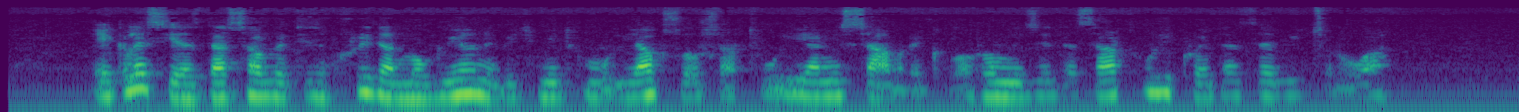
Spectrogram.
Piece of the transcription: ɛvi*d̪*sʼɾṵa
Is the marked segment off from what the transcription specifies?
yes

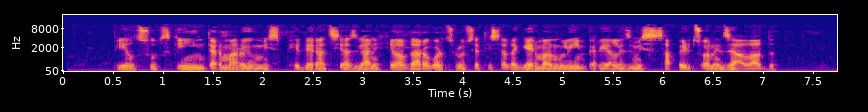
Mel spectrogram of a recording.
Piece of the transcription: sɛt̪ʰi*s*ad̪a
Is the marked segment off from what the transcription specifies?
no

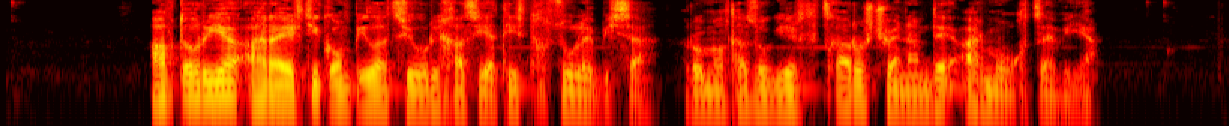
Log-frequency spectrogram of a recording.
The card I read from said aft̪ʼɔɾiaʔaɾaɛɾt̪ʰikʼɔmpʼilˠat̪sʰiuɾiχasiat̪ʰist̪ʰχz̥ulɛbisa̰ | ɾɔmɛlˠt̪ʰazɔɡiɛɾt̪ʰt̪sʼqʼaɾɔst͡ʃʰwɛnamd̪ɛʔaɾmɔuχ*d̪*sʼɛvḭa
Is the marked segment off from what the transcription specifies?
yes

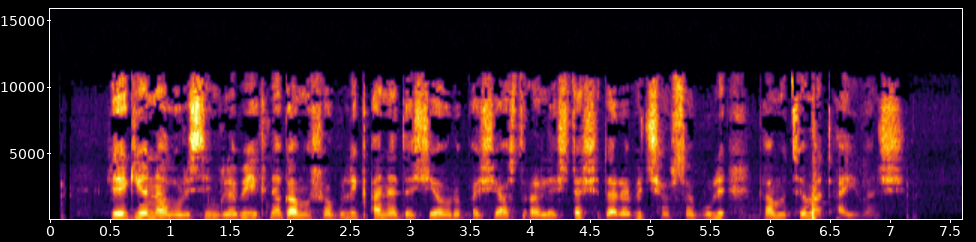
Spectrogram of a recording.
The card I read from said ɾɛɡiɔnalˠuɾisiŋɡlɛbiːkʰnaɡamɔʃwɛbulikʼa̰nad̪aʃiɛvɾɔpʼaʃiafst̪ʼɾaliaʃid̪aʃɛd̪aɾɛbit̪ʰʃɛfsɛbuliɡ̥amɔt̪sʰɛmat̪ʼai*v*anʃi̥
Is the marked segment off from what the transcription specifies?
no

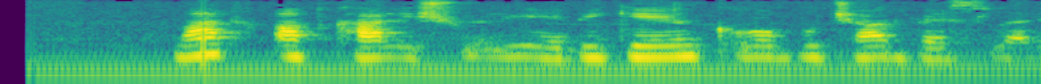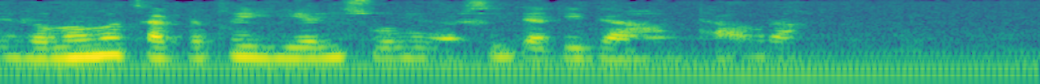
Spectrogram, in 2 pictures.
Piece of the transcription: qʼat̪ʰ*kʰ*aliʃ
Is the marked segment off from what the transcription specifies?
no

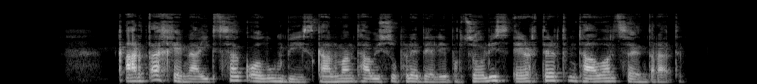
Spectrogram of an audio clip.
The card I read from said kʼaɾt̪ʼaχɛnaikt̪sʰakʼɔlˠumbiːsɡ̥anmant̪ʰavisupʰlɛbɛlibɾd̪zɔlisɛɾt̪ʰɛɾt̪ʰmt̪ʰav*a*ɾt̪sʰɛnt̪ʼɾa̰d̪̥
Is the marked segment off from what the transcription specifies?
no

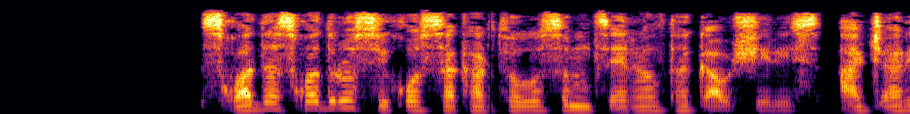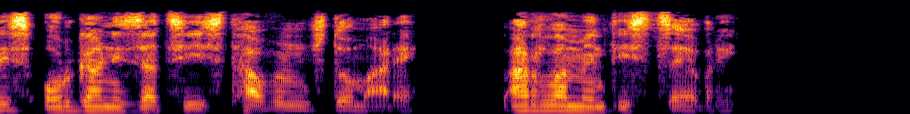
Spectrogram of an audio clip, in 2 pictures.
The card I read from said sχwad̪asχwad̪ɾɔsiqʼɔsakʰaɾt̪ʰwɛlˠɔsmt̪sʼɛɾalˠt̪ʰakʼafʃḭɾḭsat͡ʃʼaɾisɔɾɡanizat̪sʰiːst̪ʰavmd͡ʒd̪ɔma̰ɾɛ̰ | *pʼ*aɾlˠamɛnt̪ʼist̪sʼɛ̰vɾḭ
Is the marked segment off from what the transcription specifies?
no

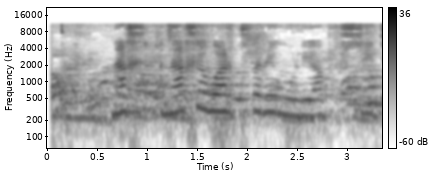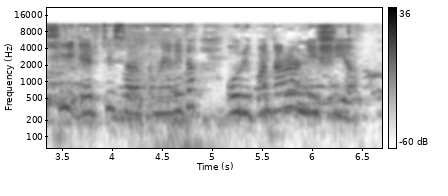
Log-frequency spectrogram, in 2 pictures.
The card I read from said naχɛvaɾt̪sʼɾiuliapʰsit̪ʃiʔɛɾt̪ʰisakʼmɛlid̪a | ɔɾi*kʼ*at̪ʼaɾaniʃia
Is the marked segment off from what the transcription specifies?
yes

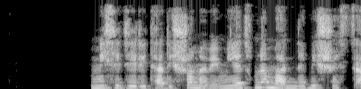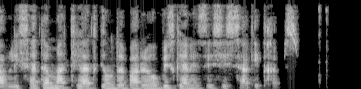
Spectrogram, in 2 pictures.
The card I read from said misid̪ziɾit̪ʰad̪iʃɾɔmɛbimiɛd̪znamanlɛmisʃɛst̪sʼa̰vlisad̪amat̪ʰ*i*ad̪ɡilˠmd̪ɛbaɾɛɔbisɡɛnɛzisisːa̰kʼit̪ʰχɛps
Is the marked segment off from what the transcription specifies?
no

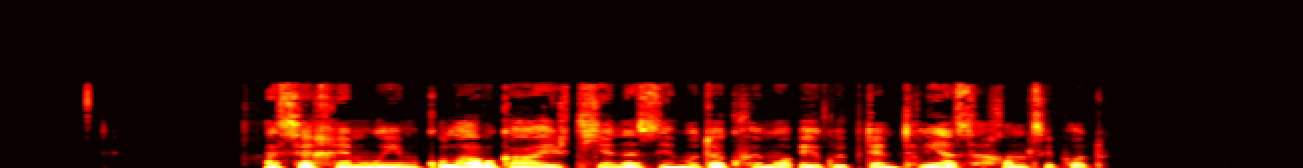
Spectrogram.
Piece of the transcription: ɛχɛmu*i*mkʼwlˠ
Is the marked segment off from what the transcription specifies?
no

